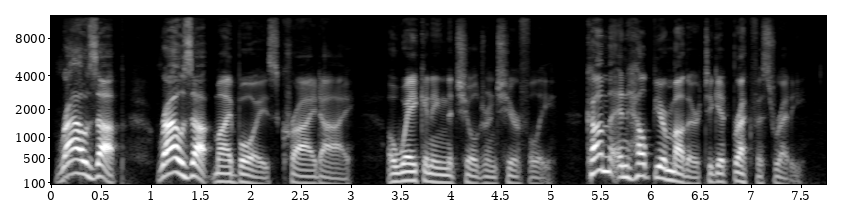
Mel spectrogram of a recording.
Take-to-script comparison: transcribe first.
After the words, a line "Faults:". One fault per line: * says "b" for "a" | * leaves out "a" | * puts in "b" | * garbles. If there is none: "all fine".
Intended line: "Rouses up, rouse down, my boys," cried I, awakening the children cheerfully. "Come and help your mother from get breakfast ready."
"Rouse up, rouse up, my boys," cried I, awakening the children cheerfully. "Come and help your mother to get breakfast ready."
Faults:
* says "Rouse" for "Rouses"
* says "up" for "down"
* says "to" for "from"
